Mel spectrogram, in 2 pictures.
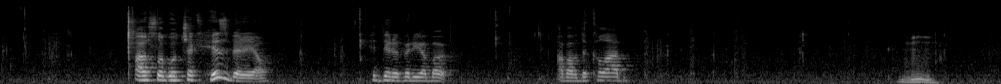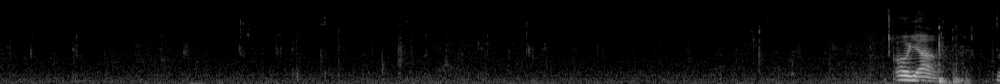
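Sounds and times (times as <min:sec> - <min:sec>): soft chewing: 0:00.0 - 0:01.9, 0:02.6 - 0:20.0
person humming: 0:09.0 - 0:09.4.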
